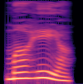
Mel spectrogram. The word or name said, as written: ಮಾಹೇಯ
